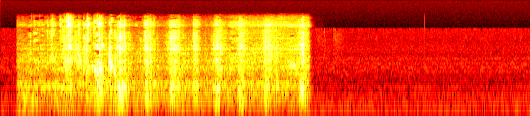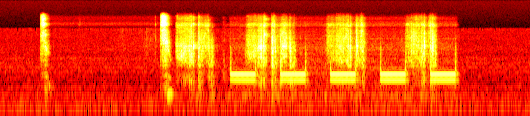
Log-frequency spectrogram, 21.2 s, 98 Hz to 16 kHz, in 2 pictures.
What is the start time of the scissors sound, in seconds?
14.1 s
